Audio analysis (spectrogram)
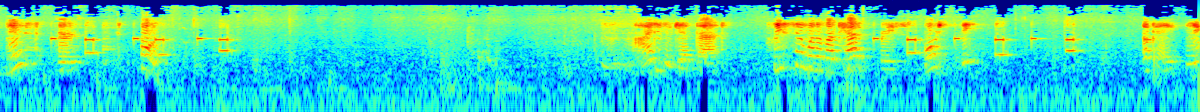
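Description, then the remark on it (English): Touch-tone telephone dialing: bursts of short, steady beeping tones in quick sequences, separated by a quiet stretch, with faint background chatter and a phone-line voice murmuring between the keypresses, as a toll-free automated information line's menu is navigated by keypad. “You don't need the one on here like cell phones, right? No, you just dial the area code and the number.”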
